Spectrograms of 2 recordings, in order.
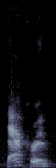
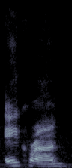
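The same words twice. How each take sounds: First: Akron said quickly as ACK-run; local pronunciation. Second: Akron said slowly as AY-kron, full second vowel; careful pronunciation. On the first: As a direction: say Akron as ACK-r'n, second vowel reduced. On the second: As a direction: say Akron as AY-krahn, drawn out. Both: Shown as a demonstration. Place name said two ways.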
